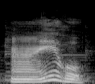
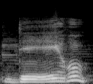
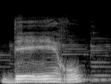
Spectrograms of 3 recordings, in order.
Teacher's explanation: le H vient du latin mais il est aspiré un héros pas de liaison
